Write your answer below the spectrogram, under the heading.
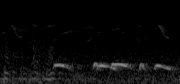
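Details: A Ruddy Ground Dove arriving at a water feeder to drink gives short, soft, steady mid-pitched coos, four or five in under two seconds, with faint high chirps of other birds behind.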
